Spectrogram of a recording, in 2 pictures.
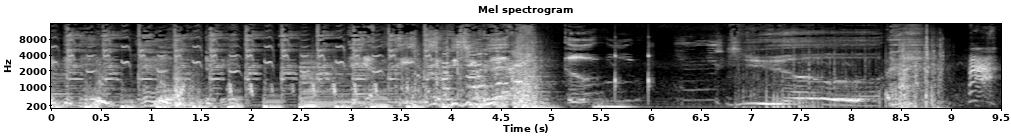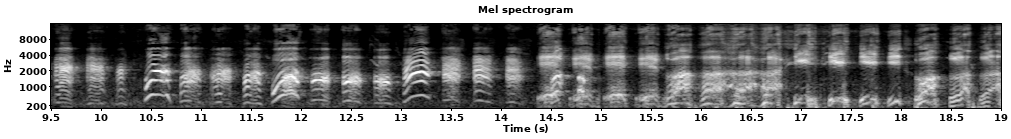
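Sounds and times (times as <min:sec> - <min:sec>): cartoon parrot cackling: 0:00.0 - 0:04.6.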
